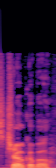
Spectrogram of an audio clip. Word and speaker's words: Chocobo: Is it Jokobo or is it Kokobo? – It's Chocobo. – Chocobo. – It's Chocobo? – Yeah. – Okay. Yeah. It's a C, right? – Yep. You Chocobo. – Chocobo.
